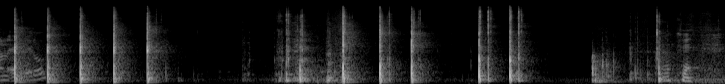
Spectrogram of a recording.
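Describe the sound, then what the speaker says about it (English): Repeated sharp hammer blows drive long staples into a wooden bar chair during reupholstering, coming in quick bursts of three to five close strikes separated by short pauses. "so you just have to hammer it down a little."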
